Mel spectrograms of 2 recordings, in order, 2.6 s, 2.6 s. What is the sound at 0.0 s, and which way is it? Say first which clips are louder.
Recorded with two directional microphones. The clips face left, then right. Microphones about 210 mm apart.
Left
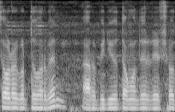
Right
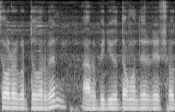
Speech: right 4 dB; 35° right (ahead or behind).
